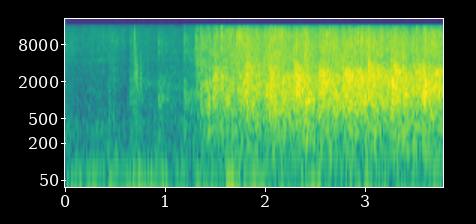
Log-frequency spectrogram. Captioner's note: applause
